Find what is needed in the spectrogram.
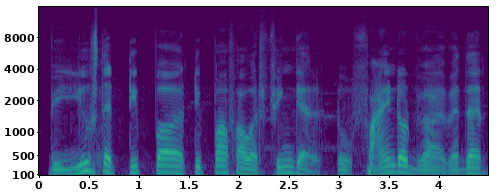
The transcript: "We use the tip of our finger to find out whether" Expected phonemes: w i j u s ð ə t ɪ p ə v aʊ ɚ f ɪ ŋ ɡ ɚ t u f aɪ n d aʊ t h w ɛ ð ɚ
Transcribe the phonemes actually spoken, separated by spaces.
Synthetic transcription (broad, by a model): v i j u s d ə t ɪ p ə p aʊ ɚ f ɪ ŋ ɡ ɚ t u f aɪ n d aʊ t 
